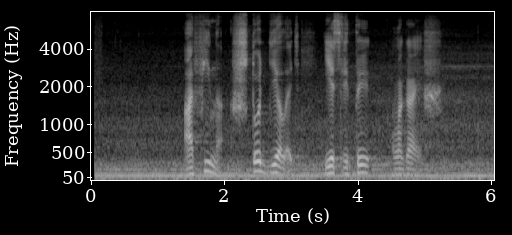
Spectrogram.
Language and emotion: Russian, neutral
